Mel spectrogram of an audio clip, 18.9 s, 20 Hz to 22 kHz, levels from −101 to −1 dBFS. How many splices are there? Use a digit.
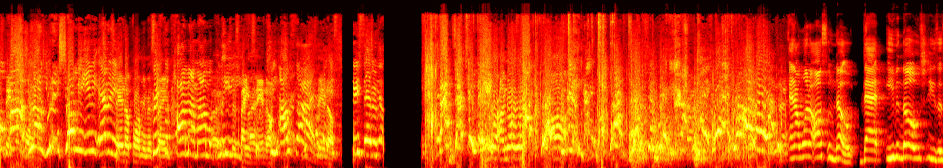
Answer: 2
